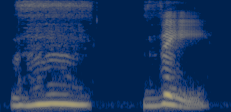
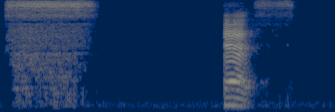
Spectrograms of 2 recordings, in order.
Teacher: So our mouths are the same. We're in the same shape or formation. However, one is voiced and one is unvoiced.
